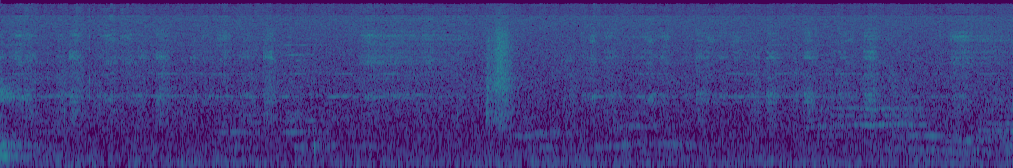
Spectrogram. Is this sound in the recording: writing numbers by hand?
yes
